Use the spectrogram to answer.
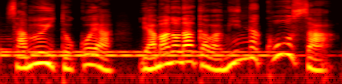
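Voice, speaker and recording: A woman voicing pompous, gullible young rich gentlemen from the city in a storybook reading, with self-assured, old-fashioned phrasing. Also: medium pitch, sing-song, takes it slowly, over loud music. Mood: smug, pleased. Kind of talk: theatrical fairy-tale character reading.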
